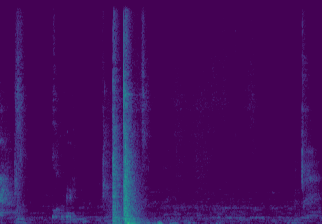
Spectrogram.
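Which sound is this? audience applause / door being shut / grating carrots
door being shut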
